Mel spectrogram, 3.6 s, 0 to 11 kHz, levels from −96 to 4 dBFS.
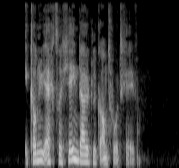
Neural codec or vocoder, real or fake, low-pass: none; real; 9.9 kHz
